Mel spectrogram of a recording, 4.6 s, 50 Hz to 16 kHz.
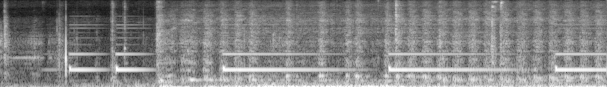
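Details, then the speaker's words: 2015 Chrysler 200 with intermittent no-start, push-button start: engine cranks with a rough, uneven churn but won't catch while a dash chime repeats; codes for intake air sensor, two-cylinder misfire and knock sensor, traced to a chewed intake air sensor wire. "Oh, you hear it struggling? What was that? Wow. Could you guys hear that? So this is push start. That wasn't me turning the key, trying to start it like that over and over. I pushed the button and it kept trying to start like that."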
